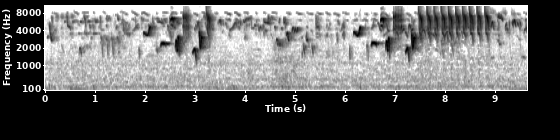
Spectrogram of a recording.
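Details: Sikatan londo flycatcher, described as a rare bird, singing a varied, fast high-pitched song of twittering notes and sweeping whistles, ending in a loud rapid series of sharp repeated chips.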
